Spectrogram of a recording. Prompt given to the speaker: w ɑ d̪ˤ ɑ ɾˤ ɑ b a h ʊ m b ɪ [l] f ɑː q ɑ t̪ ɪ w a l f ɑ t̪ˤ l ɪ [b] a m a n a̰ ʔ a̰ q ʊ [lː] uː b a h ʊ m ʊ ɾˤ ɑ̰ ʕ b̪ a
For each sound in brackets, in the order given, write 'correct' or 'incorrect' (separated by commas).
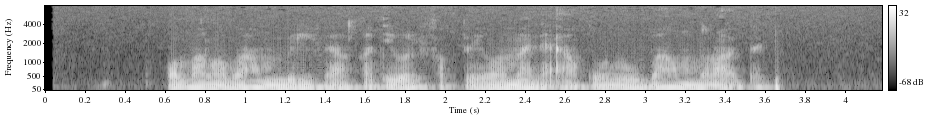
correct, incorrect, incorrect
